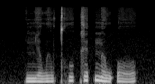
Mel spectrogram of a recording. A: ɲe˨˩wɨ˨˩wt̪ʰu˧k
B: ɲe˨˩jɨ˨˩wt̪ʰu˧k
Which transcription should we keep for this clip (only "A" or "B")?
A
